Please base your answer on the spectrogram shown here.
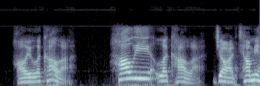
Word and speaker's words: Haleakala: John Kenny says, it's pronounced Haleakala. Haleakala.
